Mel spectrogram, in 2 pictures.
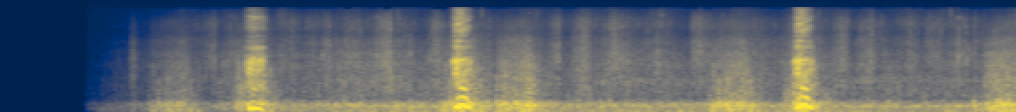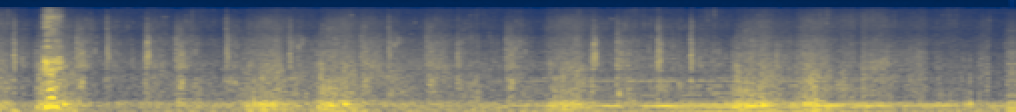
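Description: Footsteps pad quickly across sand.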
